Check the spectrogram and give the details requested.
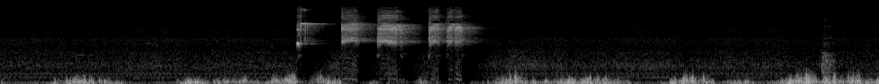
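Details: Sindhi black francolin, a kept bird offered for sale, gives a short harsh burst of about four rasping, wideband notes packed into under two seconds, set against low thumping and rustling noise before and after.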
